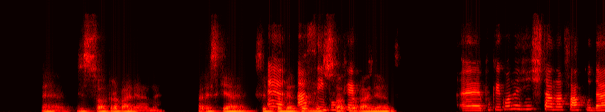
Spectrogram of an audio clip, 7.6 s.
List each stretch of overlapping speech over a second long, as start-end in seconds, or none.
3.3-4.6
